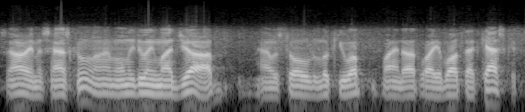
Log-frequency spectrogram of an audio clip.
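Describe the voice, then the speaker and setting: A deep male voice on a thin, faintly noisy old radio recording. An actor plays a small-town official asking polite, probing questions in a hesitant, matter-of-fact way, as in a vintage suspense show. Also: level tone, fairly quick, phone-quality sound, lightly acted. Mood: apologetic, polite.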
